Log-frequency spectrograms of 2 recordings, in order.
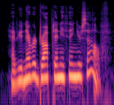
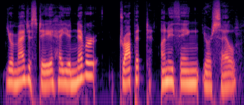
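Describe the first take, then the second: First: Said in the usual way. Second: Put-on a light, half-hearted Scottish accent she admits she can't do well; rolling a mild Scots brogue through the retort. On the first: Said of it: "which I can't imitate accurately". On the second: The speaker imitates John Brown answering Queen Victoria in a mild Scottish accent. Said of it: "in his Scottish accent".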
